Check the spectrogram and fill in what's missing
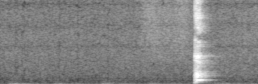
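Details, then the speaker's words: Person with persistent hiccups that won't stop: a single sharp, abrupt hiccup sound in a quiet room. "I got the hiccups. I got the hiccups. My hiccups won't stop."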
